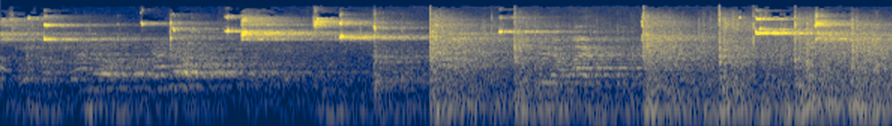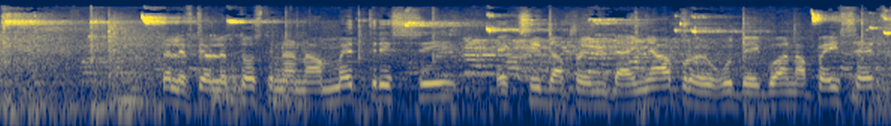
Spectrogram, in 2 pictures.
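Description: Sneakers squeak sharply on a hardwood floor in a large echoing hall.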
